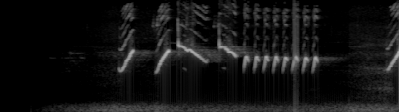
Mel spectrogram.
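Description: A Northern Cardinal sings clear, whistled phrases: rising slurred notes followed by a quick series of repeated chips, bright over a low background hum.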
